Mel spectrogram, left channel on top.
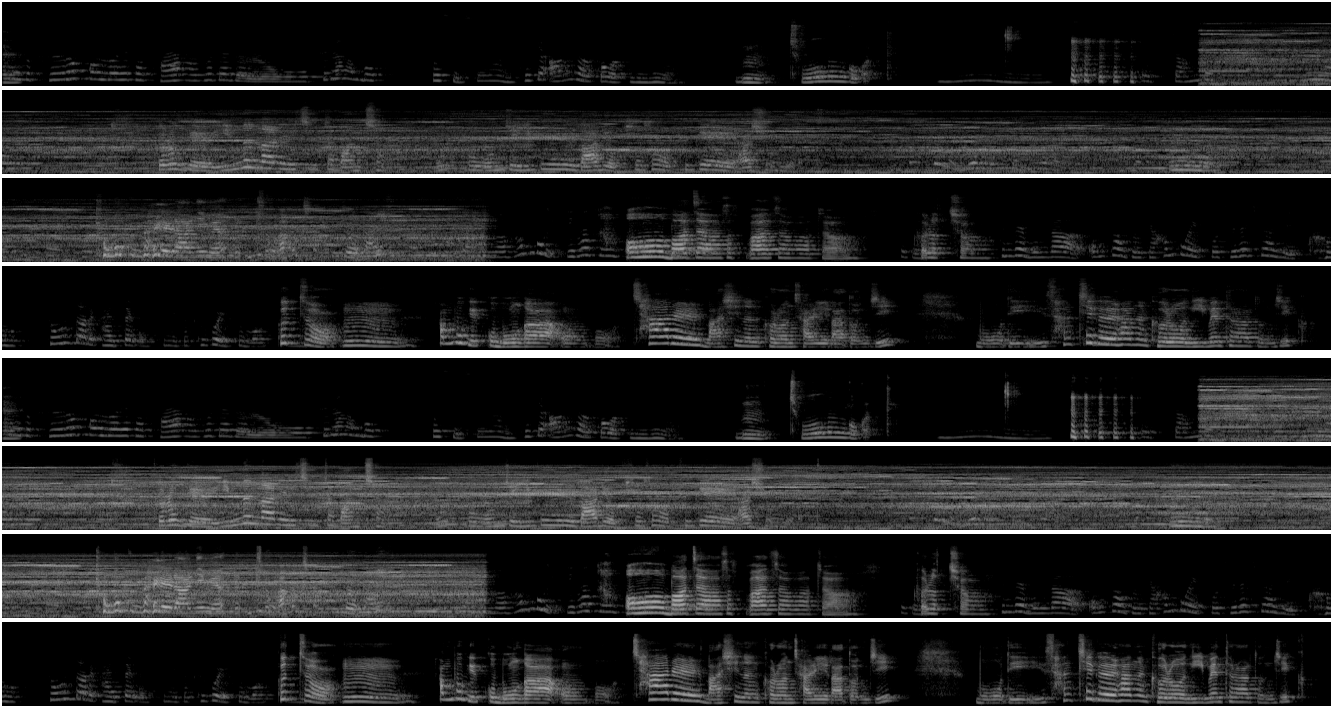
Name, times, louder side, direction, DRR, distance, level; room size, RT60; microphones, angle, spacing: voice 1, 0.1-3.8 4.3-6.8 9.3-10.5 11.4-12.2 12.9-13.6 14.1-14.2 14.4-15.0 21.8-25.5 26.5-28.5 29.1-29.4 29.9-33.7 35.6-35.9 36.6-43.1 43.8-44.2 49.6-50.1, equal, ahead, 2.1 m, -51 dB
voice 2, 7.3-8.7 10.7-10.8 14.4-21.6 25.0-25.5 27.5-29.0 29.3-29.4 30.0-30.4 32.6-35.3 35.7-36.5 42.6-52.9, right 4 dB, 55° right, 1.7 m, -35 dB
sound 1, 12.0-31.4, right 9 dB, 90° right, 0.9 m, -32 dB
15.0 x 11.5 x 3.4 m
head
